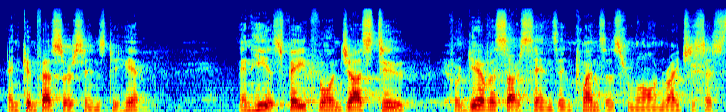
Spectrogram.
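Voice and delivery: ordinary delivery

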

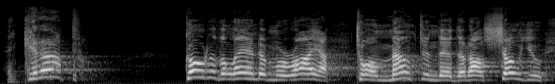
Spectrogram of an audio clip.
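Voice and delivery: loud, high commanding call; God calling. Acted. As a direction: call out from heaven with authority. God calls and commands Abraham.

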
